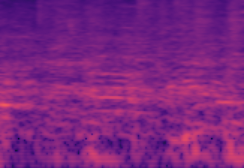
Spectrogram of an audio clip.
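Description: A protest crowd gathered at Jantar Mantar in Delhi creates a dense, murmuring background of many voices and chatter, with speech in the foreground.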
